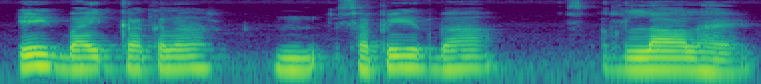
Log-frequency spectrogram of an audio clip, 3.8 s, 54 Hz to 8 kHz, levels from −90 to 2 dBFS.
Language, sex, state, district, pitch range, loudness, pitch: Hindi, male, Uttar Pradesh, Lalitpur, 130-140 Hz, -18 LUFS, 135 Hz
